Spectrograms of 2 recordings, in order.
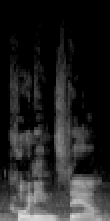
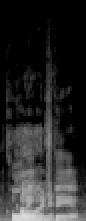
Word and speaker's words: Koningsdam: Koningsdam. The Koningsdam. Like an ice cream cone.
